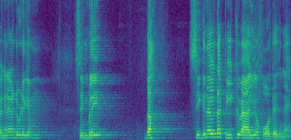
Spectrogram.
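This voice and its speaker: A male physics teacher lecturing a class, dictating definitions slowly and asking his students questions. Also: on the high side, a little mellow. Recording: echoey room with long reverb.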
